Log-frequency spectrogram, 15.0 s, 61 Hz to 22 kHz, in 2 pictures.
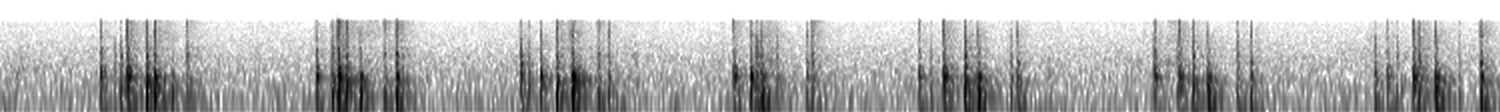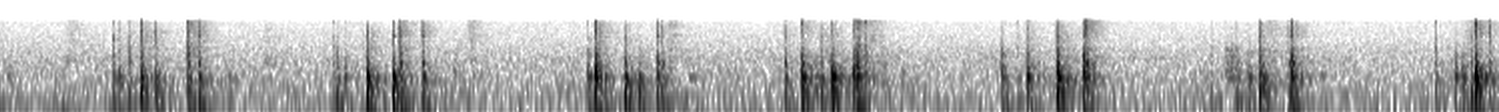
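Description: Fingernails of both hands tap on a solid, light wooden table top at varying speed. The taps come in quick clustered bursts about once a second, each a dry, short click with a woody midrange knock around 390 Hz and little ring, separated by quiet pauses.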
